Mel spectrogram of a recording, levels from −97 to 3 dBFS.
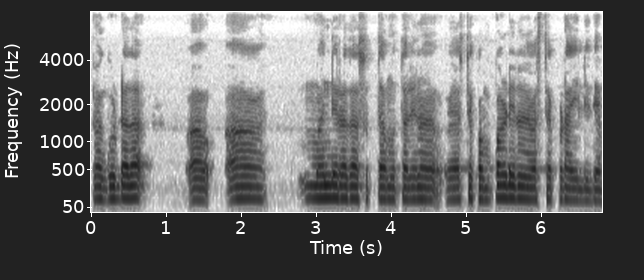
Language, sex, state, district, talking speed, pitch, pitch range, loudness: Kannada, male, Karnataka, Koppal, 105 wpm, 130 Hz, 125-140 Hz, -16 LUFS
